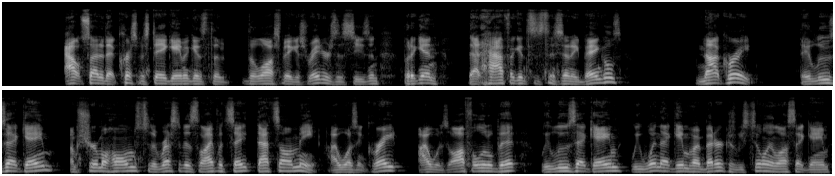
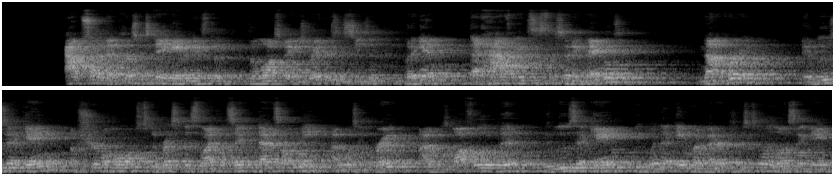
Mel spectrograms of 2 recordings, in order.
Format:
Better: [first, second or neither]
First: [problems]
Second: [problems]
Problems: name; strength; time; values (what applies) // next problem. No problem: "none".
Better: first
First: none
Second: room echo; noticeable; dies away in 1.9 s // off-mic speech; far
